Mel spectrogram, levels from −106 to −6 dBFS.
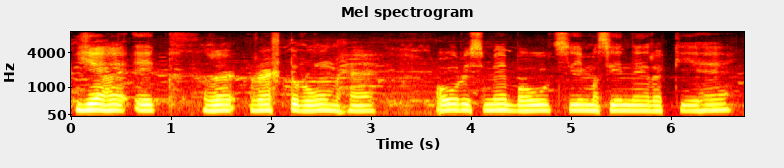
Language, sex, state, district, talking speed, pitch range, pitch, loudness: Hindi, male, Uttar Pradesh, Saharanpur, 115 wpm, 150-160 Hz, 155 Hz, -17 LUFS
